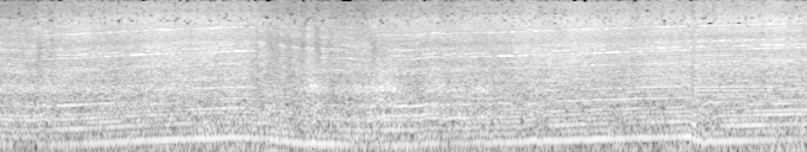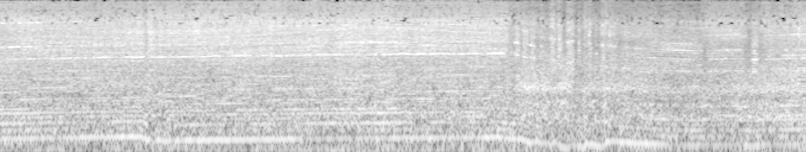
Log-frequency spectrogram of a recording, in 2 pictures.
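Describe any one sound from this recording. A racing car engine roars loudly, its pitch climbing through each gear and dropping sharply at every shift.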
